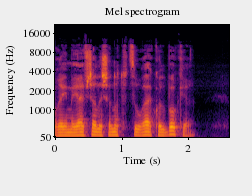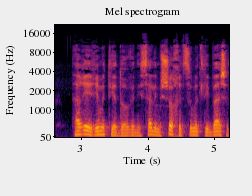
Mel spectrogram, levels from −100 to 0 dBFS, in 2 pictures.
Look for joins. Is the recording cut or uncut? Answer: uncut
